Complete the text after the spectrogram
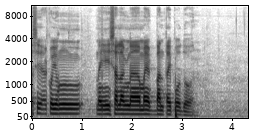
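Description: A man speaks loudly and with emphasis into a microphone.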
